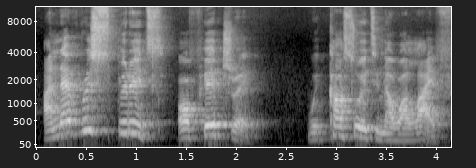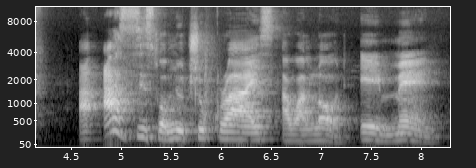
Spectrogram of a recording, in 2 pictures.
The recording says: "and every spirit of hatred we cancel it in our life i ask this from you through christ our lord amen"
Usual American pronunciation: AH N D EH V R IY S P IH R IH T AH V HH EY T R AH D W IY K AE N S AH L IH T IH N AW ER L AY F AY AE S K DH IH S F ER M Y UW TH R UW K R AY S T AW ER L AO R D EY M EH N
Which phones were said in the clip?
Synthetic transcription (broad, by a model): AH N EH V R IY S P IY R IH T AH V HH EY T R AH D W IY K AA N S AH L IH T IH N AW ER L AY F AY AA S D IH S F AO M Y UW T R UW K R AY S T AW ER L AO D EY M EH N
